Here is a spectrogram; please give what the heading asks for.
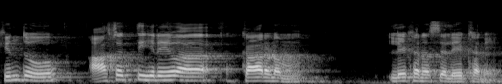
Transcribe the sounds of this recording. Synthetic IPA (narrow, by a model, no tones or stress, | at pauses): kint̪ua̰ːsɐk̚t̪iɦiɾeːʋakaːɾɐɳɐm | leːkʰɐnɐsjɐleːkʰɐnḛː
